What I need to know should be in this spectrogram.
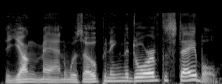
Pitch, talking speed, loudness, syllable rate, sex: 135 Hz, 270 wpm, -17 LUFS, 6.1 syllables/s, male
